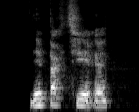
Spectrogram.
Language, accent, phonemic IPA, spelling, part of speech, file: French, Canada, /de.paʁ.ti.ʁɛ/, départiraient, verb, LL-Q150 (fra)-départiraient.wav
- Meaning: third-person plural conditional of départir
